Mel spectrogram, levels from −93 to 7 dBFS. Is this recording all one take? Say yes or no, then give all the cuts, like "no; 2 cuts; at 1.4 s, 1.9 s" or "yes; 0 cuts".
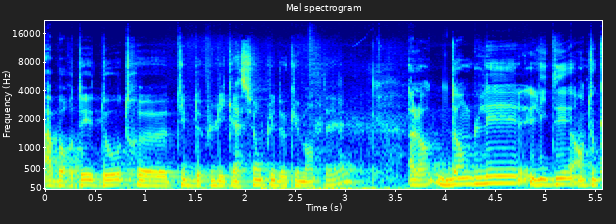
yes; 0 cuts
